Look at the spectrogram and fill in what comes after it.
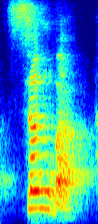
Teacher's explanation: O som do A, ele vai vir junto com o som do M.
